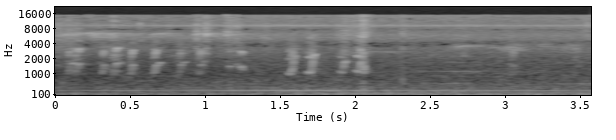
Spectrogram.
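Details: A captive red-eyed bulbul used as a decoy bird gives quick bursts of short, bubbly chirping notes in loose clusters, over a steady low electrical hum.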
